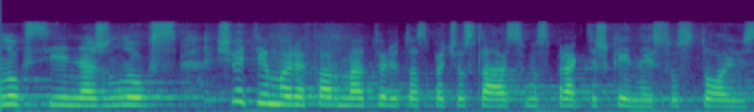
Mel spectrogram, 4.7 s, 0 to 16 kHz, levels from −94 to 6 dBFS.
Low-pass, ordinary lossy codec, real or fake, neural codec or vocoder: 7.2 kHz; MP3, 96 kbps; real; none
